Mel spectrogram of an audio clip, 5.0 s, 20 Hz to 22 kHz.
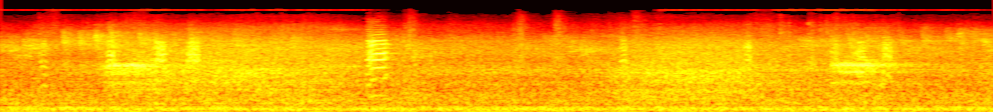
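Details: Captive zebra finches, 31 March 2023, with parents feeding their chicks (three juveniles, three new hatchlings): one sharp nasal beep amid faint thin tonal notes, set against a steady low background hum.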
